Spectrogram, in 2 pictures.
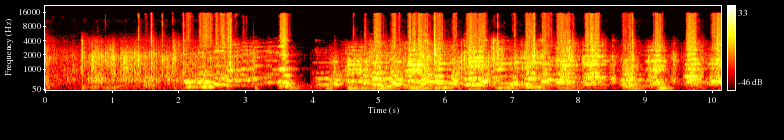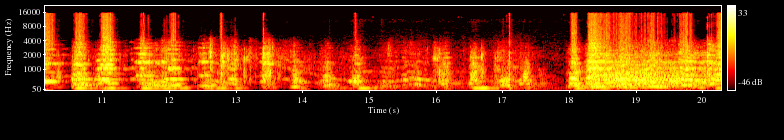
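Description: Dramatic brass-led film-score music with repeated sharp percussive hits.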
